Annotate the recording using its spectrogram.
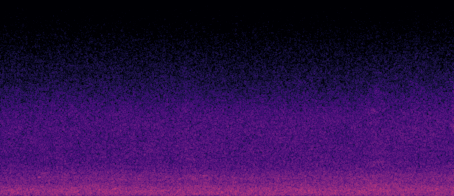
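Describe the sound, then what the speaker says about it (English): Waterfall in Tasmania pouring steadily, a dense continuous roar of rushing water that stays loud and even from start to finish, with no talk over it. "These waterfalls."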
